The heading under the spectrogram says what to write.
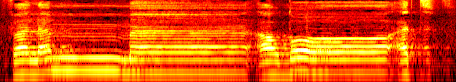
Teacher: Mim di sini bergunnah karena dia tasdid. Maka falamma keluar dari khaysum makhrajnya.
